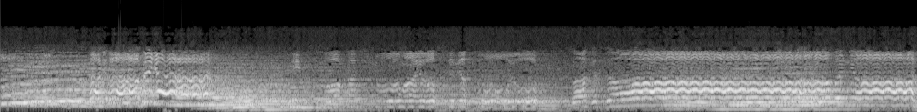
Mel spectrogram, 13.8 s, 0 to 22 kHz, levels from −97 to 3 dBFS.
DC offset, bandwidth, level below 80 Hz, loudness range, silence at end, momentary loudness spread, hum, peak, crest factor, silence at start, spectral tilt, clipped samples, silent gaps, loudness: under 0.1%; 4.3 kHz; -52 dBFS; 9 LU; 0 s; 11 LU; none; -2 dBFS; 12 dB; 0 s; -8.5 dB/octave; under 0.1%; none; -14 LUFS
